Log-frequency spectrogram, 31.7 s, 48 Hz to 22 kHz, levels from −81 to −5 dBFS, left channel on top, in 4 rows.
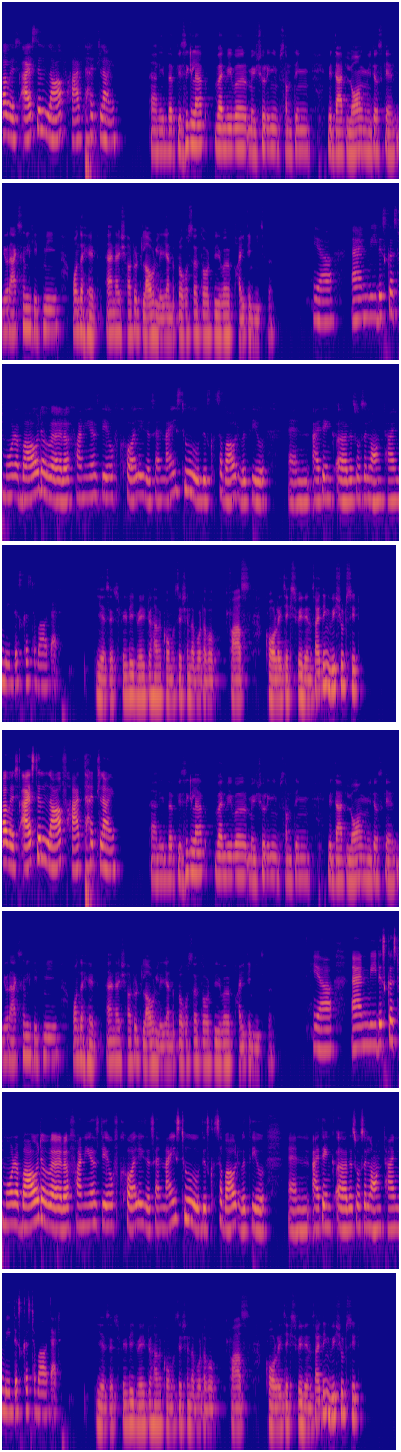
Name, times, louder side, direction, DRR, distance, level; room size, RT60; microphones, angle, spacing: voice 1, 0.0-2.3 14.2-14.6 14.9-24.9, right 4 dB, 90° right, 1.0 m, -35 dB
voice 2, 2.9-13.4 25.7-31.0, left 2 dB, 20° left, 0.5 m, -40 dB
8.8 x 5.5 x 5.8 m
head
